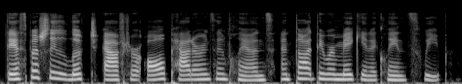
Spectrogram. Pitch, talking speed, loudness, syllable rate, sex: 230 Hz, 205 wpm, -18 LUFS, 5.8 syllables/s, female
